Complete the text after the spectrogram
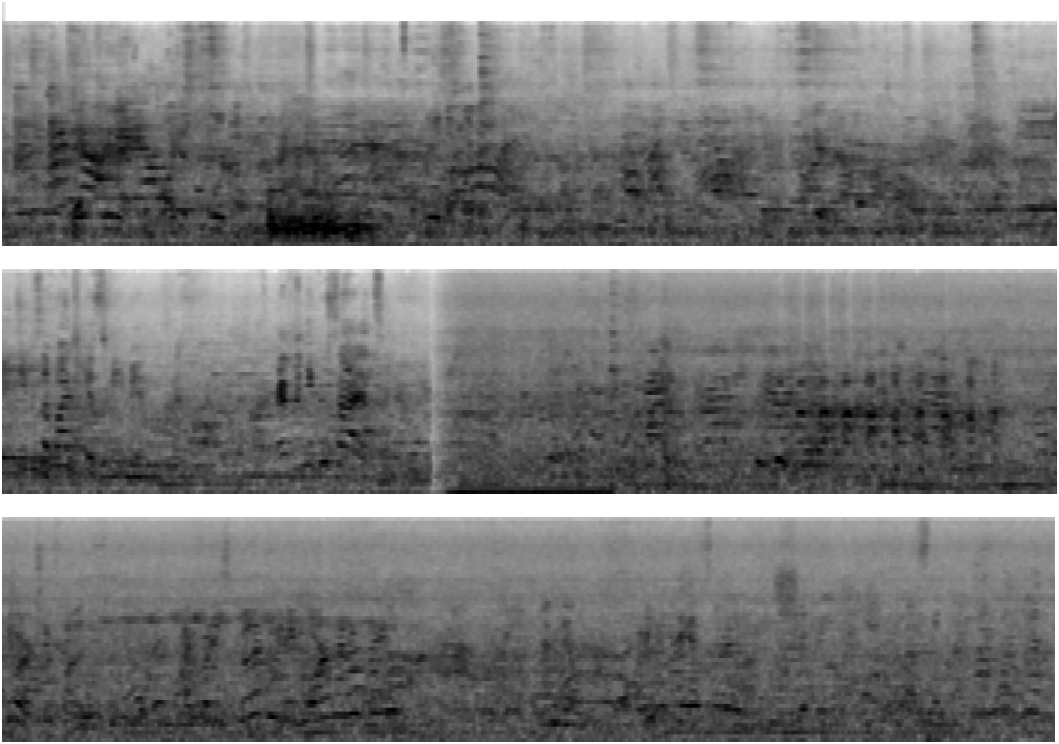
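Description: A crowd murmurs in a busy room.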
